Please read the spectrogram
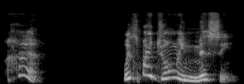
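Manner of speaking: high, playful teacher voice; sing-song teacher quizzing young children; teacher to kindergartners. Retold or imitated. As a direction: coax little kids with a bright high question. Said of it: "And I said".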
